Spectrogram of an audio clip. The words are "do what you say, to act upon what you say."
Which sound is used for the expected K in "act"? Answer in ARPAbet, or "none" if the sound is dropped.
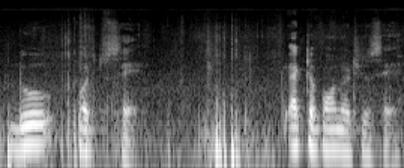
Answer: K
